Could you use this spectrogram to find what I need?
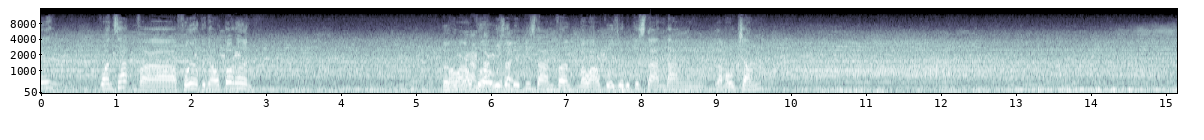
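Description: A large crowd murmurs and roars steadily in an open stadium.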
